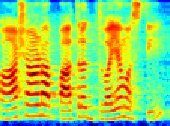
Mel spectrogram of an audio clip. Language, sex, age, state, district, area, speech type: Sanskrit, female, 45-60, Andhra Pradesh, East Godavari, urban, spontaneous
